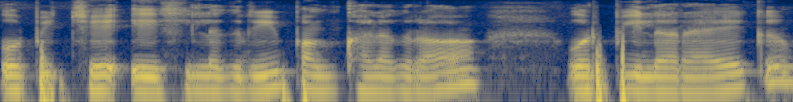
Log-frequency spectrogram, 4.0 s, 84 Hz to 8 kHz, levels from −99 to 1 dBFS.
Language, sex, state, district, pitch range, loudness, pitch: Hindi, female, Uttar Pradesh, Shamli, 130-140 Hz, -21 LUFS, 135 Hz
